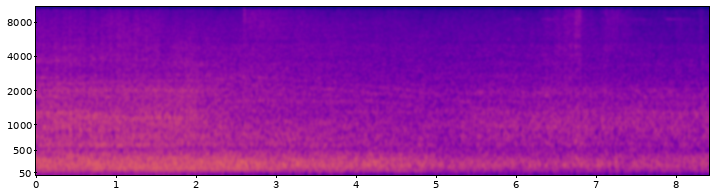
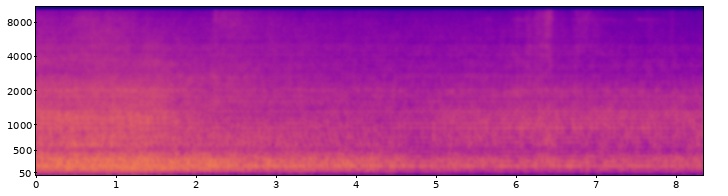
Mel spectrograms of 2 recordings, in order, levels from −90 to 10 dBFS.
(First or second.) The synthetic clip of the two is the second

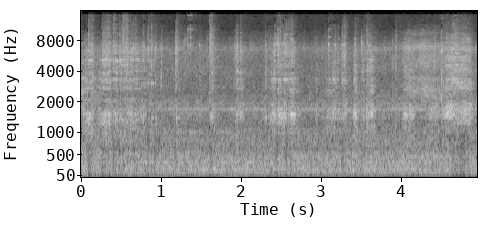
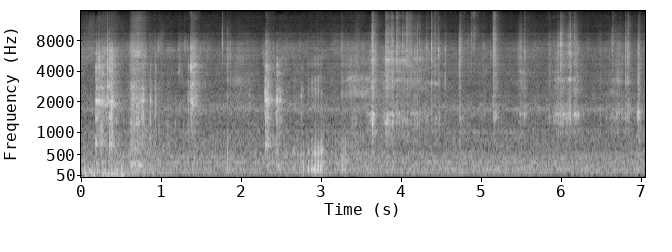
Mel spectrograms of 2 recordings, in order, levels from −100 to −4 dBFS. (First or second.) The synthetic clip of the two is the second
